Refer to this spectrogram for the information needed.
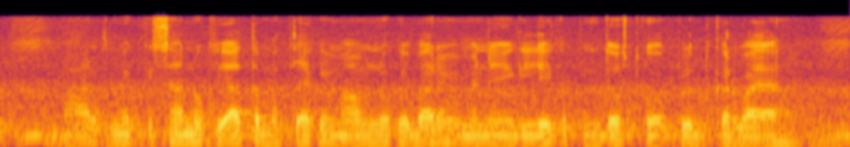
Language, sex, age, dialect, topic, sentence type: Hindi, male, 18-24, Marwari Dhudhari, agriculture, statement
